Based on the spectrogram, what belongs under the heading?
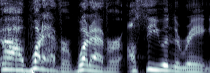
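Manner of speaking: loud, high scoffing; dismissive brush-off. Retold or imitated. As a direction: wave him off with contempt. Dismissing the rookie's plan.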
